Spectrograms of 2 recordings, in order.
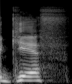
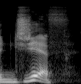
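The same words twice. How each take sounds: First: "gif" starting with a hard g sound. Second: "gif" starting with a j sound; soft-g gif. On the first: Host offers the other way, "gif" with a hard g. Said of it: "Some of you guys call it gif". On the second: Host offers his own way first, "gif" with a soft g. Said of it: "but I call it gif". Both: Shown as a demonstration.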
